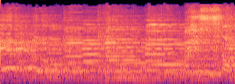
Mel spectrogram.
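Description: Live gaúcho folk music led by an accordion, with guitar, playing a havaneira marcada dance tune.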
